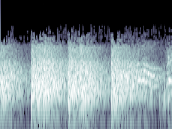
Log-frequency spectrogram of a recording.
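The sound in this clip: Three booming gunshots from guns fired in an outlaw ambush in a gully, about a second apart, each a loud blast that rings out and slowly fades before the next.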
